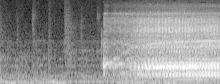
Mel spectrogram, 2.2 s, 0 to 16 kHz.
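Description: Theragun Pro percussive massage gun switching on about a second in, its motor spinning up within half a second to its default top speed of 2400 percussions per minute and then running steadily.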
